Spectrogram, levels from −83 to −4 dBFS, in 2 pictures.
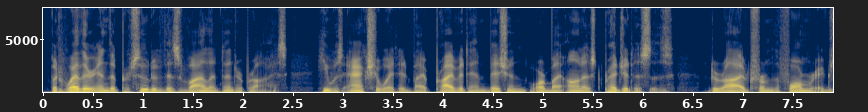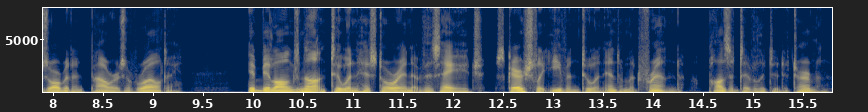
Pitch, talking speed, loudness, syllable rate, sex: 95 Hz, 170 wpm, -21 LUFS, 6.2 syllables/s, male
